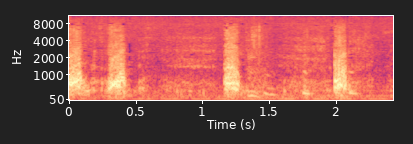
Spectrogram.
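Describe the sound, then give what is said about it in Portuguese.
A small dog gives a few short, sharp, high-pitched yaps spaced by pauses, with faint whiny sounds in between, in a dubbed film scene. “Cachorrinho.”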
